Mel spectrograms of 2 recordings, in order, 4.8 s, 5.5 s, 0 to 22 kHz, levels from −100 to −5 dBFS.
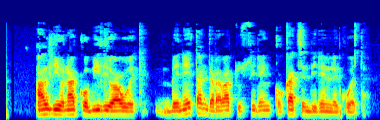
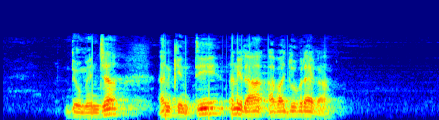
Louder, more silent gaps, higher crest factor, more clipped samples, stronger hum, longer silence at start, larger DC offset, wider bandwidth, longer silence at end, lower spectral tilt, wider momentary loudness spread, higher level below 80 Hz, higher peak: first, -20 LUFS vs -26 LUFS; neither; about the same, 18 dB vs 20 dB; neither; neither; second, 0.45 s vs 0.85 s; neither; first, 11.5 kHz vs 7.8 kHz; second, 0.2 s vs 1.3 s; about the same, -6.5 dB/octave vs -6.5 dB/octave; about the same, 12 LU vs 10 LU; second, -70 dBFS vs -60 dBFS; first, -2 dBFS vs -8 dBFS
